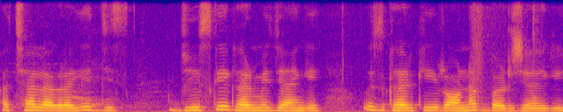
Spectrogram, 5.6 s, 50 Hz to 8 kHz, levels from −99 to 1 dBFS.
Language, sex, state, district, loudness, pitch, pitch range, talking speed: Hindi, female, Uttar Pradesh, Jyotiba Phule Nagar, -16 LUFS, 195 Hz, 185-210 Hz, 170 wpm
